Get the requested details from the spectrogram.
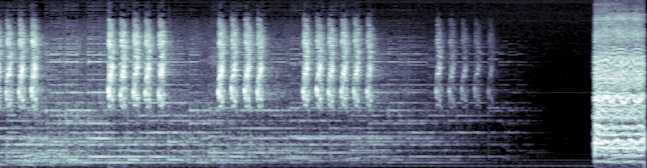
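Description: Steller's jay calls: about six loud bursts of harsh, rasping notes, each a rapid run of several squawks, with no talking. The calls stop and quiet follows.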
